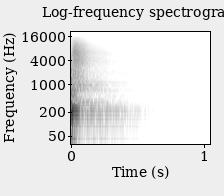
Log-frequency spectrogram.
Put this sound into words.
Snare14x65CustomMahoganyRightHandSoft
Sampled from a custom 14inch by 6.5inch mahogany single ply (steambent) snare. Mics used were a shure sm57 close mic, and neumann km 84s in an x-y position as close as I could get to my head, to best approximate the sound the drummer hears from his perspective. Available in left and right hand variations with four increasing velocities; soft, mid, hard, and crack.
stereo, acoustic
